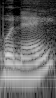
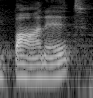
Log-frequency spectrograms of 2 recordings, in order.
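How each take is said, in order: First: The name is said with a French pronunciation. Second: The name is said like the English word bonnet. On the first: "with the French pronunciation" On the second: "Or some people will say bonnet"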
